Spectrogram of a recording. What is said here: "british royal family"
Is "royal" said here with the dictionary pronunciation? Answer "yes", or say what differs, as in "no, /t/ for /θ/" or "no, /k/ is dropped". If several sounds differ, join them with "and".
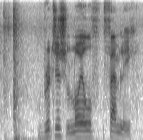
no, /l/ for /ɹ/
